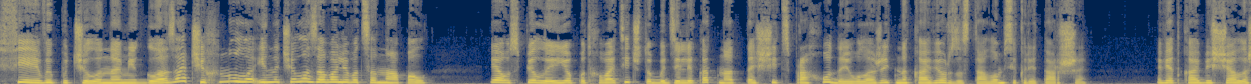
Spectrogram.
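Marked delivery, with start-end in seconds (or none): none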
